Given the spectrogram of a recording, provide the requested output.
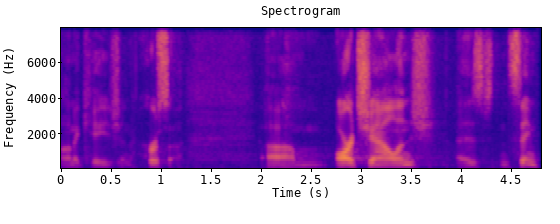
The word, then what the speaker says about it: HRSA: we're big into acronyms it's hersa think of her son okay that's how I will pronounce it on occasion hersa our challenge has the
